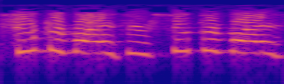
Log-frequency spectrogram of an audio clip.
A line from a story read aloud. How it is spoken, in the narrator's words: she immediately yelled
